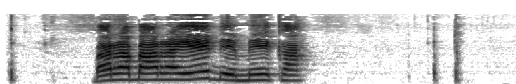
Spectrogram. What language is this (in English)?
Taita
